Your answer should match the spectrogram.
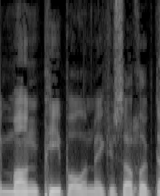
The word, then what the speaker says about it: Hmong: But it's pronounced Hmong. – Okay, yeah. There's a silent H there.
